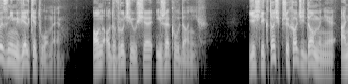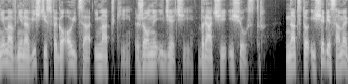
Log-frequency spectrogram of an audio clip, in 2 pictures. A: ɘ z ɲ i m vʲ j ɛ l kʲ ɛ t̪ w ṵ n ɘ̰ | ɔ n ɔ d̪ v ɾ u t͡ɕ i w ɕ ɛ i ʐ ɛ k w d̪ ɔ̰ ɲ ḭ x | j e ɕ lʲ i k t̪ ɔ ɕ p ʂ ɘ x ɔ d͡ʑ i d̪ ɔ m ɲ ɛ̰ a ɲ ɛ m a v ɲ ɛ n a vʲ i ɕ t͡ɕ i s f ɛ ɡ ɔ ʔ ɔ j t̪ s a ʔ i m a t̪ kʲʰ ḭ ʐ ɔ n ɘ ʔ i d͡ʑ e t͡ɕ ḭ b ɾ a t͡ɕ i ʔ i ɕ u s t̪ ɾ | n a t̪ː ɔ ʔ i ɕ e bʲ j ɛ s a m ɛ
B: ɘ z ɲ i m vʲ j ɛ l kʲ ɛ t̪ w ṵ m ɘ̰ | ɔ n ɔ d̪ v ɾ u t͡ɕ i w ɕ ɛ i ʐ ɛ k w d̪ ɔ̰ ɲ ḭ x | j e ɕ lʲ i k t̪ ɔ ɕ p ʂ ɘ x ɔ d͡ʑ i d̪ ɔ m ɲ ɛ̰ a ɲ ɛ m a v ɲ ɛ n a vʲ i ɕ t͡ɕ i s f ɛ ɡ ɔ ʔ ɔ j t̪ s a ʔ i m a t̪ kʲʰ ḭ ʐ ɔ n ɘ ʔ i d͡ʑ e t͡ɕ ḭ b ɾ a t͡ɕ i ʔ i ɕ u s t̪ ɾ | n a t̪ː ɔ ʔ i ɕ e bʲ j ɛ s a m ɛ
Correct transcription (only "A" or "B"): B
